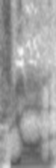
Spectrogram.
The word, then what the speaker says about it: Xi'an: Today I'm in Xi'an, or Xi'an as it's pronounced, and it's the home of the Terracotta Warriors.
